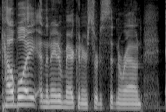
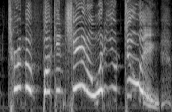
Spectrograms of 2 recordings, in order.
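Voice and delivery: very high, loud outraged shout; incredulous, hammed-up screaming; exasperated yell; 7 dB louder than usual. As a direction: yell at the characters as if they could hear. Yelling at characters in retold scene.

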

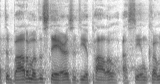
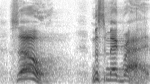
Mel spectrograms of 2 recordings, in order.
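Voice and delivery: much higher, louder formal address; 11 semitones higher, 5 dB louder, slower than usual. Retold or imitated. [name] addresses him at dinner.

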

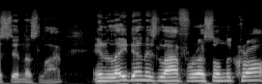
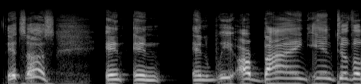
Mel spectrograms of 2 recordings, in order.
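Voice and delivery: full-force preaching; 6 semitones higher than usual. Acted. Preacher urging congregation, full-force preaching.

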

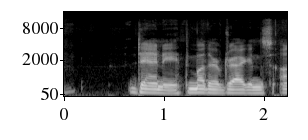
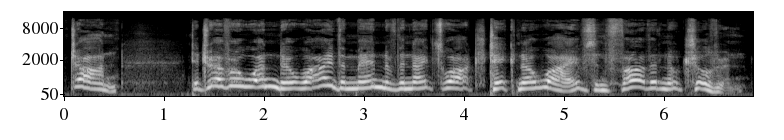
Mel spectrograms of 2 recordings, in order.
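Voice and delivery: put-on old maester. A narrator's reading. Old maester teaching Jon about ravens and crows, aged voice. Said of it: "Maester Aemon asked".

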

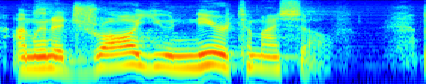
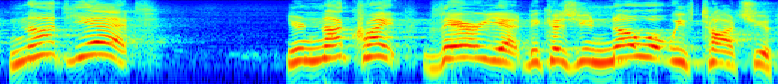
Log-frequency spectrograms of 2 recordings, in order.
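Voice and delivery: parent setting limits; 7 semitones higher, 7 dB louder, slower than usual. Retold or imitated. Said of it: "we're like".

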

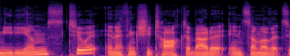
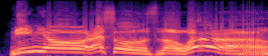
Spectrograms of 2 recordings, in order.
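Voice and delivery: slow, high, booming title call; hyped title announcement; 9 semitones higher, 6 dB louder, much slower than usual. Pretend. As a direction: announce the title like a wrestling event. Hyping up the book title.

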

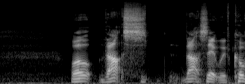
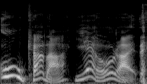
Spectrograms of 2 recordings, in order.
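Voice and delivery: imitating partner; 12 semitones higher, 5 dB louder than usual. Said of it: "And she's like".

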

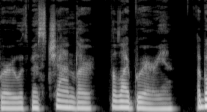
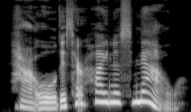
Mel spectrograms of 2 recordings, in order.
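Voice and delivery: slow, higher, lightly voiced old lady teasing; a spinster fondly mocking the baby's royalty; playful old lady; 6 semitones higher than usual. Elderly lady to the young mother, slow playful tease.

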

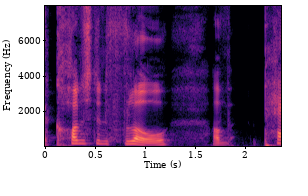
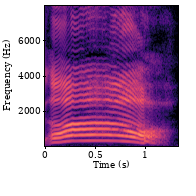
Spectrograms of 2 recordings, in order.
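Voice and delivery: high hammy shout; anguished wail; 11 semitones higher, 4 dB louder than usual. Acted. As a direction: wail in comic outrage. Old Dick Lips outburst.

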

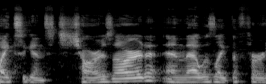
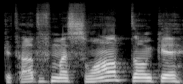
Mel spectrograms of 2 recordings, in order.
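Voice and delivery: much louder and higher mock Scottish rant; on request, a Scottish ogre's line in a mock Scottish accent; 7 semitones higher, 11 dB louder than usual. Shown as a demonstration. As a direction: bellow it like a cranky Scottish ogre. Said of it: "If you can lean into the Scottishness".

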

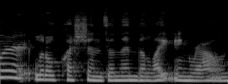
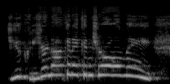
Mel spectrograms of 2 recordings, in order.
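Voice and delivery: defensive snap; 14 semitones higher than usual. Retold or imitated. Defensive quote at partner.

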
